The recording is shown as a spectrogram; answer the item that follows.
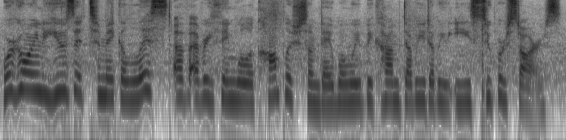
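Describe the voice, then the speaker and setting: A woman's voice: a little high, steady tone, brisk, darkish tone, natural voice. A woman playing a driven, serious young aspiring wrestler in a video game, earnest and no-nonsense. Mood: earnest, determined. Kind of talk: scripted video game cutscene acting. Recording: faint background noise.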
